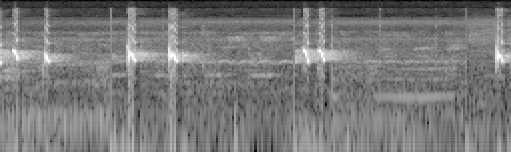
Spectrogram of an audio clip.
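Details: A female sooty-headed bulbul gives scattered sharp chirps in pairs to call the male, with short silences and a soft low hum between notes.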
